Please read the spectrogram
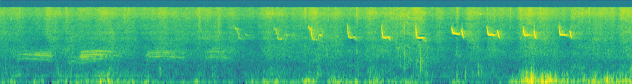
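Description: Wild birds calling. Early on, about five short, rough calls come roughly half a second apart. Then, from about halfway, a small bird gives a quick run of about ten high, down-slurred notes. Underneath are the walker's footsteps on the dirt path, which grow louder near the end.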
